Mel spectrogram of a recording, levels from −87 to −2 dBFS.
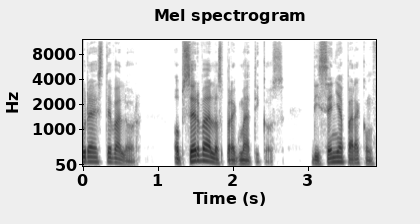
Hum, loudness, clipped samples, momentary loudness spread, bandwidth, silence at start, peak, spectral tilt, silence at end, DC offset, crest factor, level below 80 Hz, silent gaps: none; -24 LUFS; under 0.1%; 19 LU; 12 kHz; 0 s; -4 dBFS; -5.5 dB/octave; 0.05 s; under 0.1%; 20 dB; -56 dBFS; 1.11-1.16 s, 2.96-3.01 s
